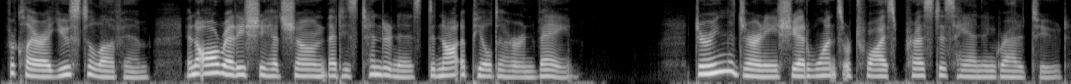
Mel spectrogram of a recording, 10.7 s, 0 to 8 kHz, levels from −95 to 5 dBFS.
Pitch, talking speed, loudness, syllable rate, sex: 200 Hz, 190 wpm, -19 LUFS, 5.2 syllables/s, female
